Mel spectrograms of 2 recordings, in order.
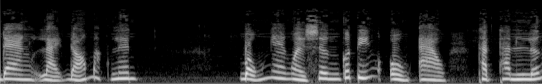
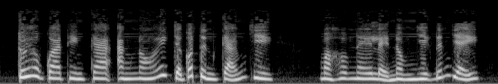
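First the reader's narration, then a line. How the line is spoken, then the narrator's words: Smiling question. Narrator (Vietnamese): Đinh Đan mỉm cười hỏi lại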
